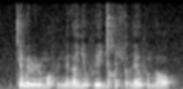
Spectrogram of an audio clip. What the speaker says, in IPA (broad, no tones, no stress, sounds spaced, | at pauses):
c ɛ w ɛ ɭ e ɭ ʊ m ɔ f y ŋ ɛ ð ɐ ʎ e ʊ̯ f e ɟ ɐ χ ɐ ç ɔ r ɛ ʊ̯ f ɐ m ð ɔ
